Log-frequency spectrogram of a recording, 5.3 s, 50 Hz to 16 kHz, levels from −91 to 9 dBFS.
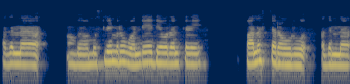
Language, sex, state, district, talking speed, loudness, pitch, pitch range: Kannada, female, Karnataka, Bijapur, 115 wpm, -17 LUFS, 205 Hz, 195-225 Hz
